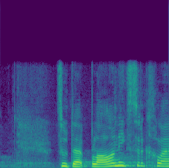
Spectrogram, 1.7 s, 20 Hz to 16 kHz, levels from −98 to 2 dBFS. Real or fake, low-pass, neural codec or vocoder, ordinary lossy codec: fake; 9.9 kHz; vocoder, 22.05 kHz, 80 mel bands, WaveNeXt; none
